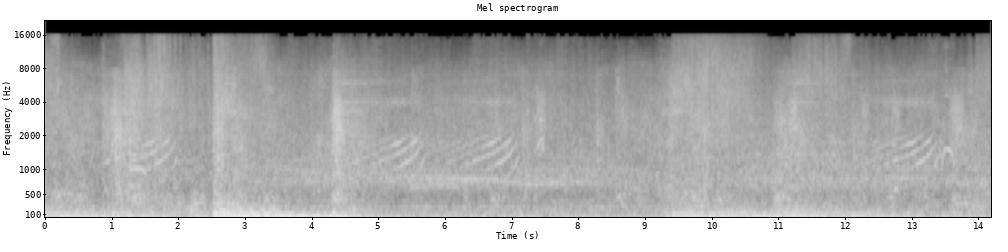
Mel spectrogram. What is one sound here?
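Chirping game sound effects sweep upward in quick runs.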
